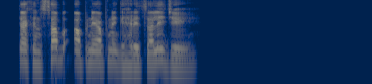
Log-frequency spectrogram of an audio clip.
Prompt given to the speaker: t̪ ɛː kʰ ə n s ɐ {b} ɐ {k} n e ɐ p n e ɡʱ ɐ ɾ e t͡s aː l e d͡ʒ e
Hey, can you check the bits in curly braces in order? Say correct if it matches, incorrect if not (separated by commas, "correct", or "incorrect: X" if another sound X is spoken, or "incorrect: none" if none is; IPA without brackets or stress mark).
correct, incorrect: p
